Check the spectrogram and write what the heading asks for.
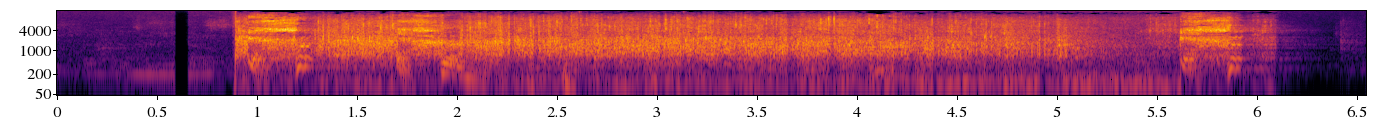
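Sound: person imitating a cough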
